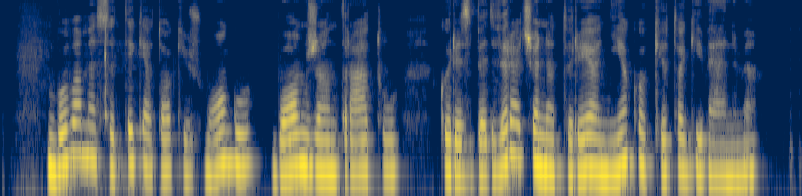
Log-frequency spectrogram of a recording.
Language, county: Lithuanian, Klaipėda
